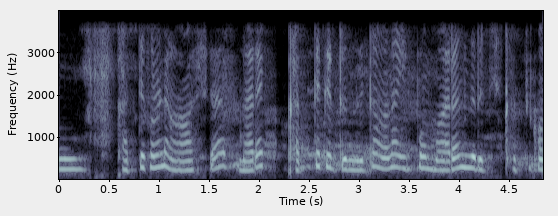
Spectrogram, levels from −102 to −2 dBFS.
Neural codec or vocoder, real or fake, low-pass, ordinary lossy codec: vocoder, 22.05 kHz, 80 mel bands, WaveNeXt; fake; 3.6 kHz; none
